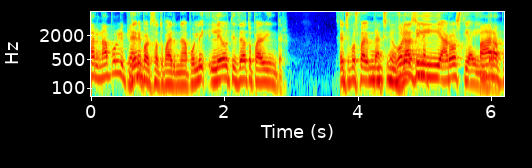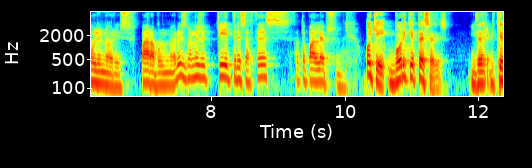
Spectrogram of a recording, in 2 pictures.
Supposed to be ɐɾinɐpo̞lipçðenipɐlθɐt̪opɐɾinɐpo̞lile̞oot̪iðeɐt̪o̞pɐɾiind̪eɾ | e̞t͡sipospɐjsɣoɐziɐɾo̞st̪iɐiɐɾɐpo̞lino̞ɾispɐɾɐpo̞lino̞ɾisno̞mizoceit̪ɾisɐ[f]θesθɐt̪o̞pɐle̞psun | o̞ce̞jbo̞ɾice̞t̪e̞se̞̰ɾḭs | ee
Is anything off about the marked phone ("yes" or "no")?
no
